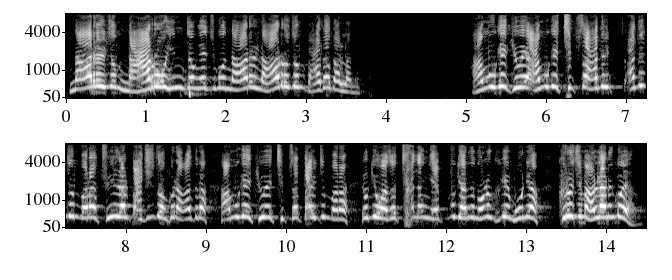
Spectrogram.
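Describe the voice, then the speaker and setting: Very high-voiced pastor guy, 50s, preaching, acts out family chats, loud then quiet. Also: brisk. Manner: storytelling with swings from loud outbursts to soft asides. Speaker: guest pastor. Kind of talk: revival sermon.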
